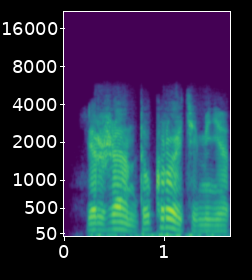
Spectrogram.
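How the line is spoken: Whisper. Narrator (Russian): прошептал он

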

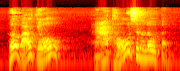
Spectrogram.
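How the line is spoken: Alarmed shout. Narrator (Vietnamese): Thủy Tuấn Hạo nghe tiếng rú dài, bất giác mặt biến sắc, quát lên

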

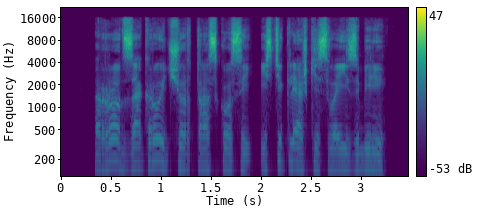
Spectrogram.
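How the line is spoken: Growl. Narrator (Russian): прорычал Александр

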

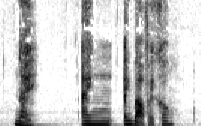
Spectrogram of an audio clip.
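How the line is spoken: Stammering. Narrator (Vietnamese): Lan ấp úng

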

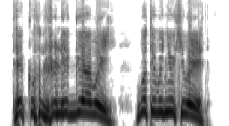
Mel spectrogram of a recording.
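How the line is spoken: Laughing. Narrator (Russian): рассмеялся

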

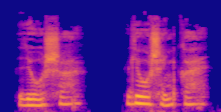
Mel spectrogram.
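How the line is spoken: Breathless exhale. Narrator (Russian): выдохнула

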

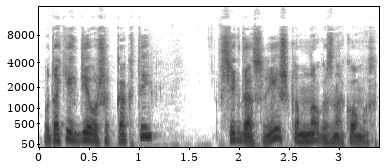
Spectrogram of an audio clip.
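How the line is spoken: Grumbled. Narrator (Russian): проворчал Эдвард

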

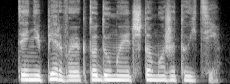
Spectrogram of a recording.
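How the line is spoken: Gentle. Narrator (Russian): мягко сказал он

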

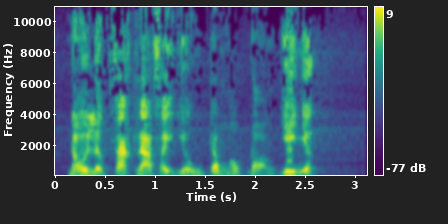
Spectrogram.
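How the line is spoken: Loud shout. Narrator (Vietnamese): chàng thét lớn

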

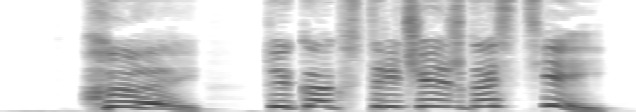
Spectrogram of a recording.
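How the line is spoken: Indignant girl shouting. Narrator (Russian): Возмущенно крикнула девочка

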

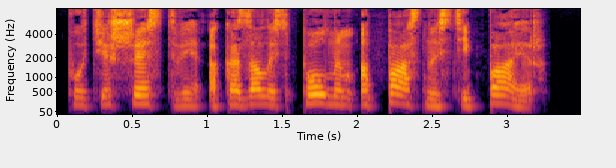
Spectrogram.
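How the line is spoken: Sharp remark. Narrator (Russian): резко заметила она

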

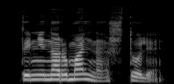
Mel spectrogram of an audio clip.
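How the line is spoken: Angry question. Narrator (Russian): Зло спросил один из полицейских

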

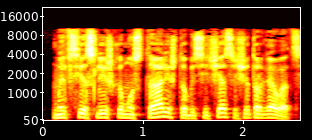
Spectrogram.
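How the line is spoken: Plain. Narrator (Russian): сказала она

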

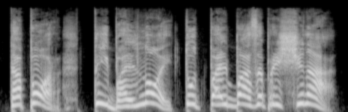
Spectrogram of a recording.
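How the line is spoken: Shouted. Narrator (Russian): крикнул Тиби

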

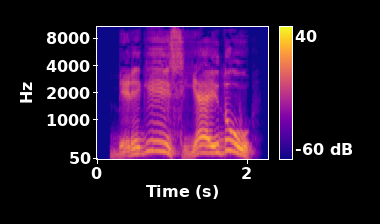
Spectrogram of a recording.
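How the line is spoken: Roar of hundreds. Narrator (Russian): взревели сотни глоток

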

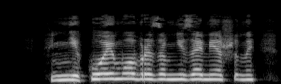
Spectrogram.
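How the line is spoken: Heated exclamation. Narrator (Russian): горячо воскликнул Порекордов

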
